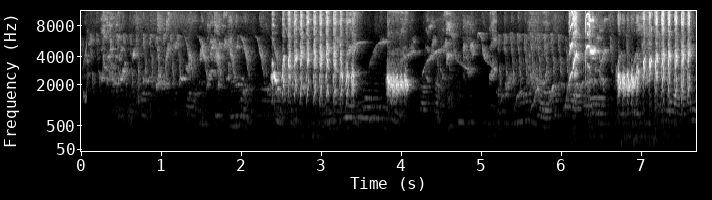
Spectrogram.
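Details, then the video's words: Green leafbird lure song to set other birds singing: continuous busy twittering broken by loud rapid rattling trills and bright slurred whistles. "KICAU CUCAK IJO PANCINGAN PALING DIJAMIN IKUT BERKICAU"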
